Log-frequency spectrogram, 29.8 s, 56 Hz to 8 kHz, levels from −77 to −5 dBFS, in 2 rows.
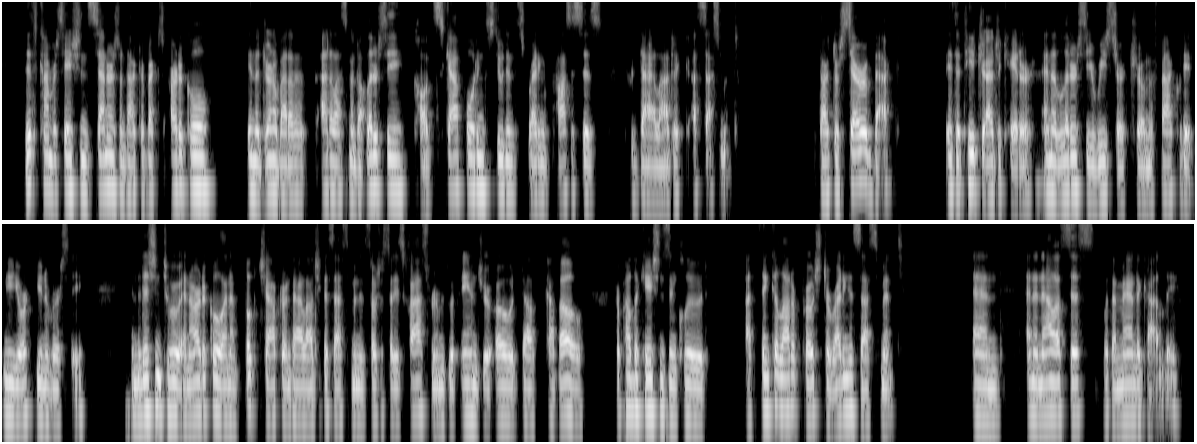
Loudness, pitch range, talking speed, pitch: -22 LUFS, 105-120 Hz, 155 wpm, 110 Hz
